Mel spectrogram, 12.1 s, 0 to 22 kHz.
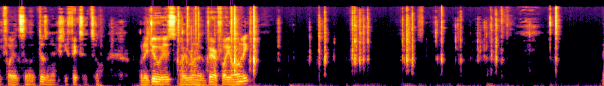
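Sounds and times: computer keyboard key clicks: 3.5s - 5.2s, 6.2s - 7.4s, 8.0s - 10.1s, 11.0s - 11.2s.

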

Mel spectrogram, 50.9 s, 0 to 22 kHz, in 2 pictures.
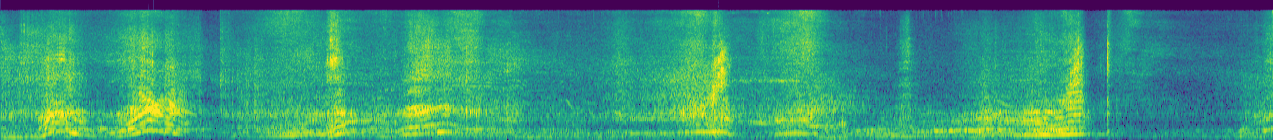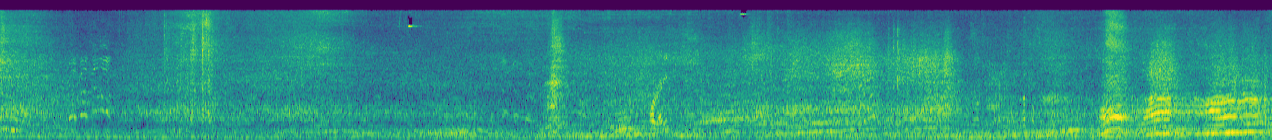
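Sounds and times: crowd voices: 0.0s - 18.9s, 23.6s - 50.9s
sports car engines revving: 0.0s - 50.9s
engines idling: 22.2s - 50.9s.

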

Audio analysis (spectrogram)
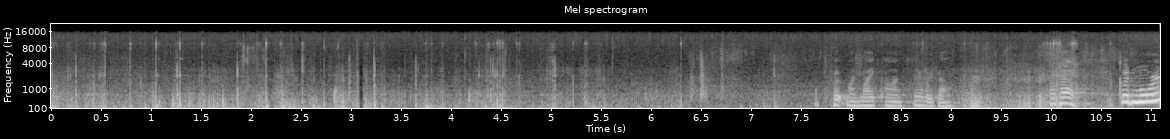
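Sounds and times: footsteps: 0.0s - 11.0s
papers being handled: 0.0s - 11.0s.

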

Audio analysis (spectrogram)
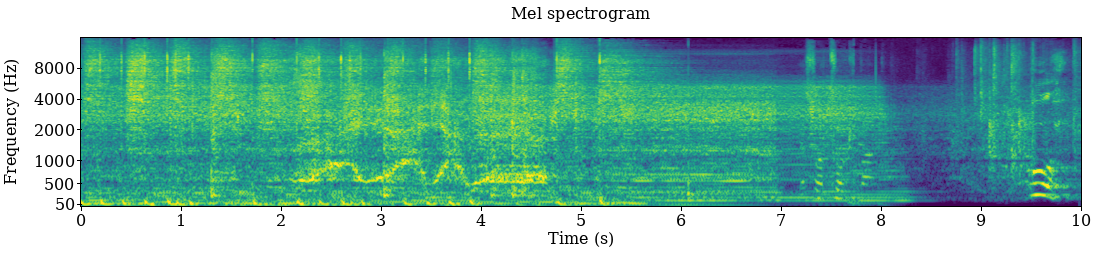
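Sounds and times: distorted electric guitars and bass: 0.0s - 8.7s
person shouting: 2.1s - 4.8s.

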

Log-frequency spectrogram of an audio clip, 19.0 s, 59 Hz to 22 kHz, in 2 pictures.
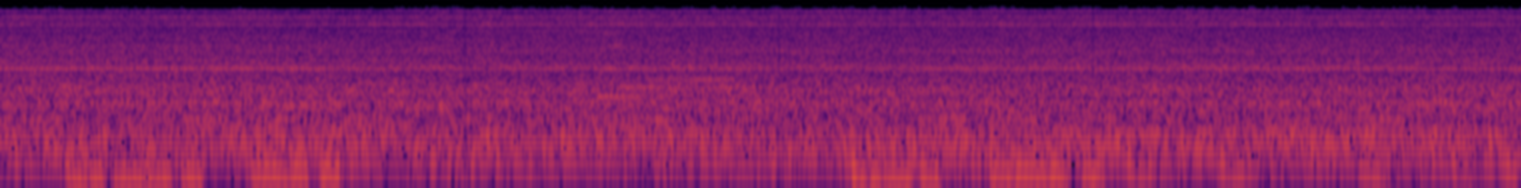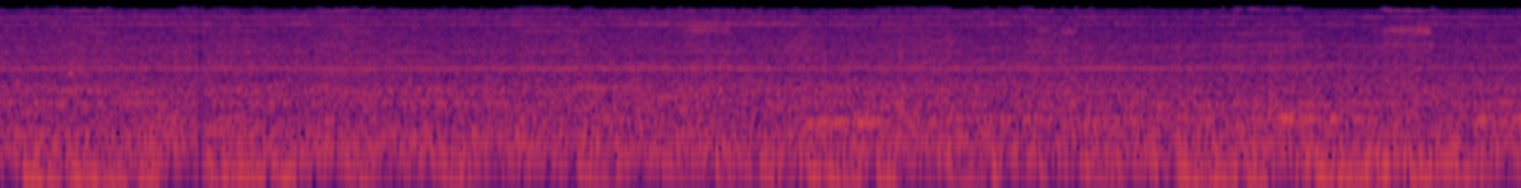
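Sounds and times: cutting machine roar: 0.0s - 19.0s.

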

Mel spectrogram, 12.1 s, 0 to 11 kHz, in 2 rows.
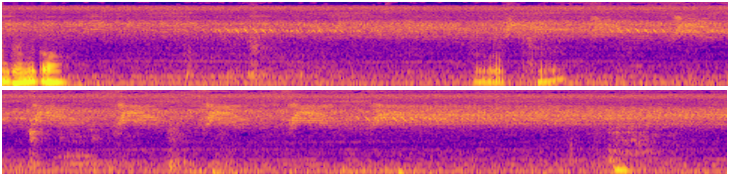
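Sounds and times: faint chirping calls: 0.0s - 12.0s.

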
